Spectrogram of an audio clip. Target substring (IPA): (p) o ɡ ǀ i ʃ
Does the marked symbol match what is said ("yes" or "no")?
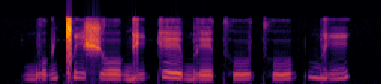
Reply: no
